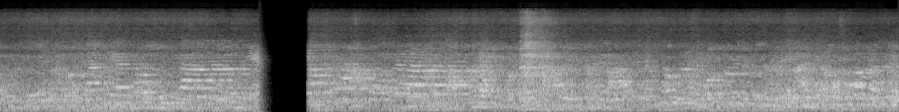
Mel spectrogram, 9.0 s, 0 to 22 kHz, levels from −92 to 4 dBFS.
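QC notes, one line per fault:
2.59–3.10 s, long network dropout: the sound decays into a buzz or hiss, then about 360 ms of silence, likely lost packets; the waveform shows a fading tail, then a flat gap.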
